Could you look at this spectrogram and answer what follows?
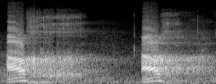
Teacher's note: itu makhrajnya di tenggorokan ujung tenggorokan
